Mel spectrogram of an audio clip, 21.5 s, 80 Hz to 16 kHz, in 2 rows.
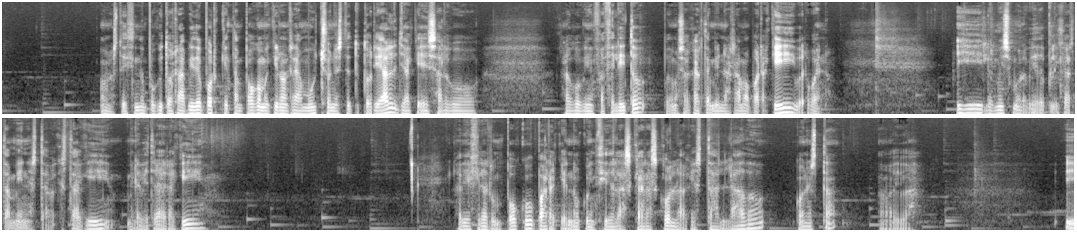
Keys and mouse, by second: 4.9 middle click, 5.1 middle click, 5.5-5.9 middle drag, 7.8 middle click, 9.9 shift+d, 16.0-18.6 drag.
